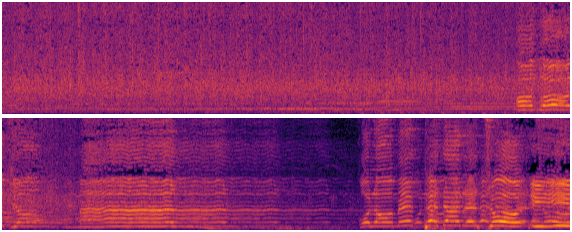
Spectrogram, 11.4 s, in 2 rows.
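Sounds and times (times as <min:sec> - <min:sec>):
Heydari rhythmic clapping from a religious gathering: 0:00.0 - 0:08.4
speech: 0:05.2 - 0:08.0, 0:09.3 - 0:11.3.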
